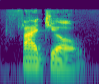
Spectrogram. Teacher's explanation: the Fa is light, empty mouth, you must maintain that, and then you go into a heavy mouth on the Ra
